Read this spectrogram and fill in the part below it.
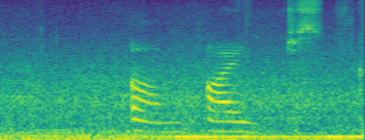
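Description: A young girl speaks quietly, close by.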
